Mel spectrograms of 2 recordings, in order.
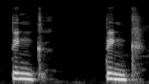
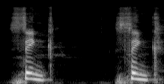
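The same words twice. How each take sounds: First: Indian accent: think said with a hard T, tongue touching the teeth; Indian-style think. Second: American TH: breathe out through the gap on think. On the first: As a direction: say think the Indian way, a stopped T instead of TH. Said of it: "In Indian accent, we'll say". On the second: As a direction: think with a soft blown TH, tongue near the teeth but not touching. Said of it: "But in American accent, it's like". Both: Shown as a demonstration.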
